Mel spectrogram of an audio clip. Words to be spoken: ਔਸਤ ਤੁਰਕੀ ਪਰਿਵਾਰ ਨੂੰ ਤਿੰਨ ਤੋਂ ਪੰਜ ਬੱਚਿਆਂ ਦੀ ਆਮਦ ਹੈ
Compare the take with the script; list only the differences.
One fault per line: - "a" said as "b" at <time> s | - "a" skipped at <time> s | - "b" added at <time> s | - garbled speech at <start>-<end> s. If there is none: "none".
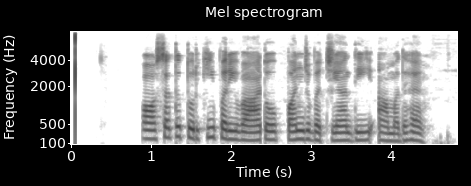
- "ਨੂੰ ਤਿੰਨ" skipped at 2.4 s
